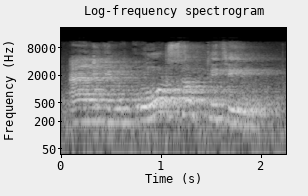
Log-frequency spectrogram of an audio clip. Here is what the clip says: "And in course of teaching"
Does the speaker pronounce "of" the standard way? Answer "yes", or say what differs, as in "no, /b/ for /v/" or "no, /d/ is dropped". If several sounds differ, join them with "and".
no, /b/ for /v/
